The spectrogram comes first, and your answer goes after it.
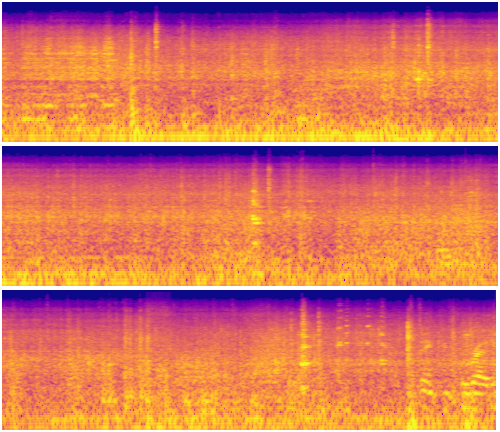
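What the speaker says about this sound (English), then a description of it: "Thank you for riding with the Pima Air and Space Museum tram." An open-air tram ride at the Pima Air and Space Museum rolls along with a steady, loud engine rumble and rattling clatter, continuous for the whole stretch.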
